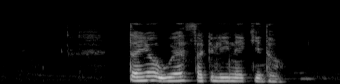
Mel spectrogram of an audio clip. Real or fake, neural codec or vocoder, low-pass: real; none; 7.2 kHz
